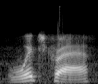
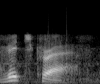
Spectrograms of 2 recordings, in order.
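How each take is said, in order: First: The word begins with an English W sound. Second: The word begins with a German-style V sound.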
